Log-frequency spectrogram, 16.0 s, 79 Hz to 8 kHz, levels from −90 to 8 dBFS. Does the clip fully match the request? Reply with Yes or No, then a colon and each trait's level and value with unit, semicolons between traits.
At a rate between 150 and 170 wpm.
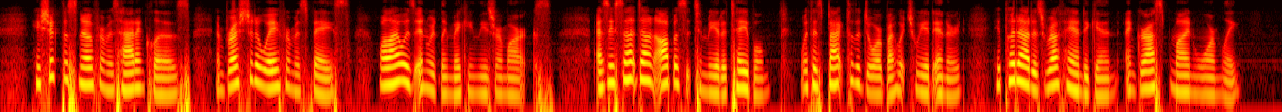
No: fast, 205 wpm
